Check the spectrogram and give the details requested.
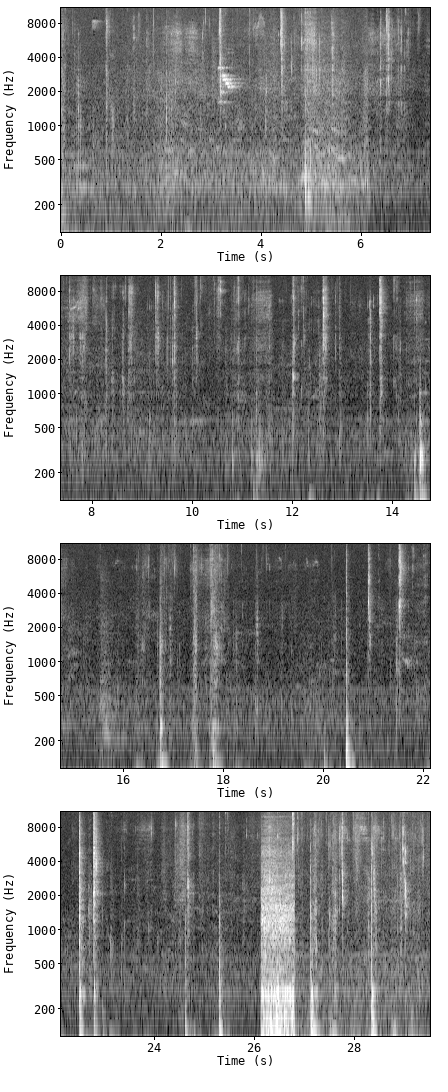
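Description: Close-miked chewing and biting of a person eating chicken biryani and curry by hand, with many short clicks throughout. A louder noisy burst of a second or so comes near the end.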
